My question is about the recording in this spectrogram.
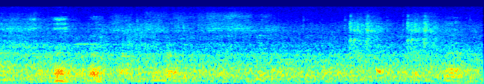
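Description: Light laughter and a low murmur of voices from people in a room, with no one speaking clearly.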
